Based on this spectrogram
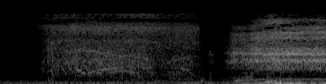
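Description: A deep breath is drawn in, then slowly let out during a calming breathing exercise: two long, airy rushes of breath separated by a short pause, with no talking.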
